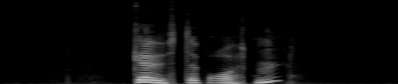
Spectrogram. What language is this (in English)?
Norwegian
